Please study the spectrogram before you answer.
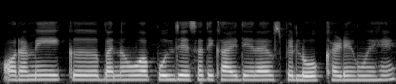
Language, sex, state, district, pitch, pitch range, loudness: Hindi, female, Madhya Pradesh, Bhopal, 210 Hz, 205-215 Hz, -15 LUFS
